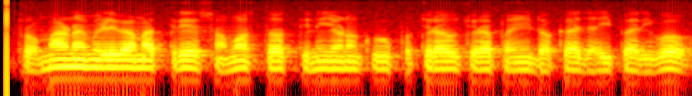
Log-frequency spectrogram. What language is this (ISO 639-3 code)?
ori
